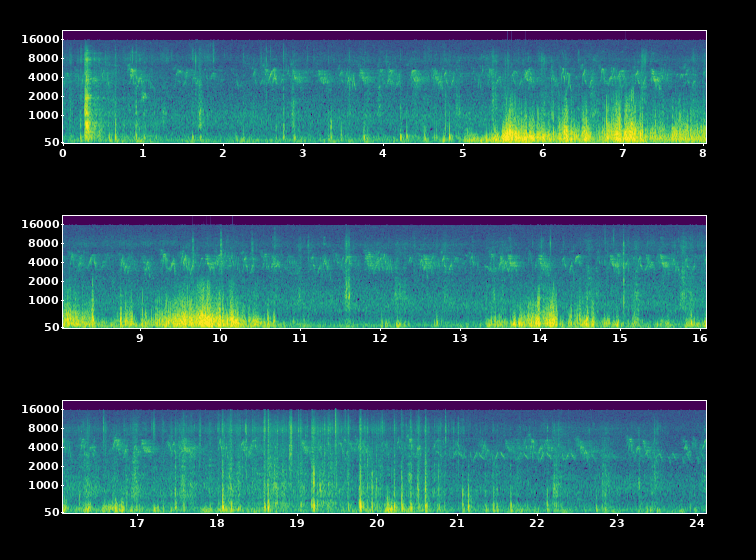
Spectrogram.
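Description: A horse's hooves thud on soft dirt at a canter.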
